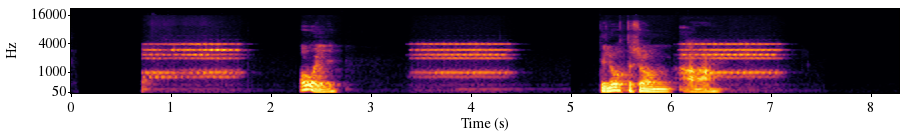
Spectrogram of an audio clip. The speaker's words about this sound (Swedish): dålig inspelning av en 80-tals telefon. Som bara låter alltså så här ring, ring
